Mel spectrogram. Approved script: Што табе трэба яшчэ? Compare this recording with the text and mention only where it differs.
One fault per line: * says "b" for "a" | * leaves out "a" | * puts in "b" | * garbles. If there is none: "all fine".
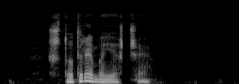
* leaves out "табе"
